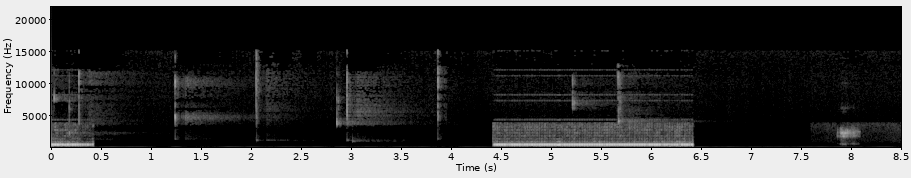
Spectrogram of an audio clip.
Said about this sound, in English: Let me give her a call right here. Let's see if I can get her on the line.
